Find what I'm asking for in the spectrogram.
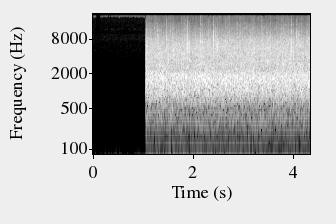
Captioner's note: applause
